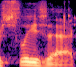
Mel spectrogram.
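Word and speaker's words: Slezak: who's a complete hack victor slesak rhymes with hack even wanting to know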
